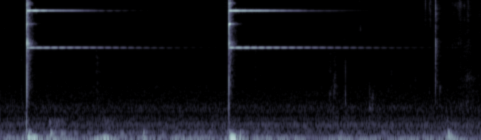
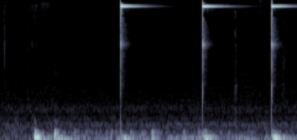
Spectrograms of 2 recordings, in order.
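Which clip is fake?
The second.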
